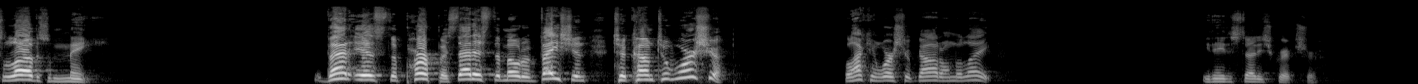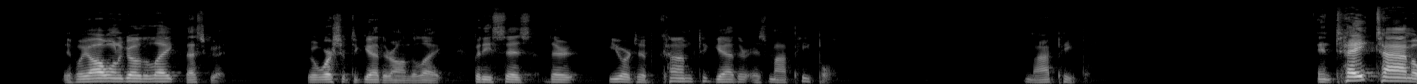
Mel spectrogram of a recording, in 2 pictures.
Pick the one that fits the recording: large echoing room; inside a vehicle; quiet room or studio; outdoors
large echoing room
